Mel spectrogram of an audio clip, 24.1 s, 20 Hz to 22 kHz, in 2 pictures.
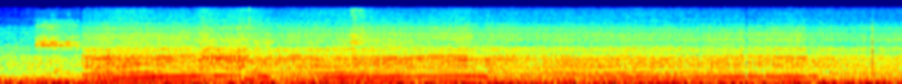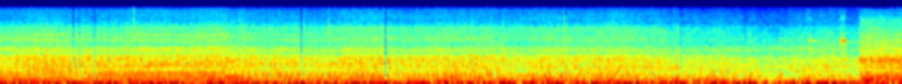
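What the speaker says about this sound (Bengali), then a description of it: "জাস্ট একটু ক্লাচটা টেস্ট করলাম প্রত্যেকটা গিয়ার শিফট করে" An RCB S1 motorcycle revs loud and close as its clutch is tested, engine pitch climbing and dropping in repeated sweeps through each gear shift.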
